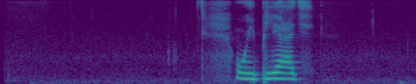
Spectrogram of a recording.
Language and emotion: Russian, angry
